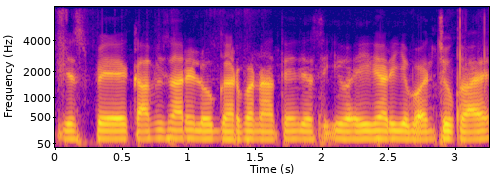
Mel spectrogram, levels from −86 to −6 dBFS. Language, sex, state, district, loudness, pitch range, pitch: Hindi, male, Haryana, Rohtak, -14 LUFS, 115-120 Hz, 120 Hz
